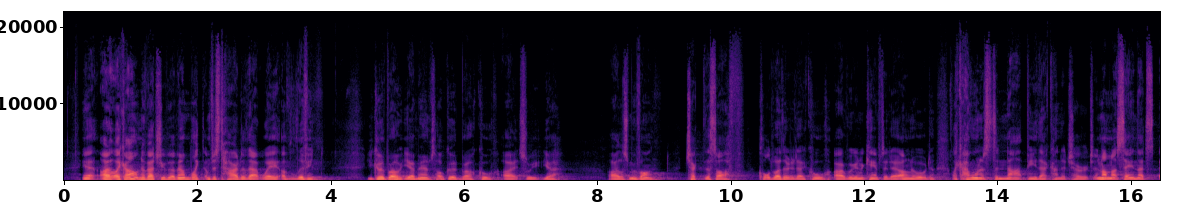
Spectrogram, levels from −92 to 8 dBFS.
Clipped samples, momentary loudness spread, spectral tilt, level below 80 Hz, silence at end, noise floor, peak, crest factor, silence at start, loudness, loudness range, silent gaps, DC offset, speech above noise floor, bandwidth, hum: under 0.1%; 12 LU; -7 dB/octave; -80 dBFS; 0.1 s; -64 dBFS; -8 dBFS; 22 dB; 0.3 s; -29 LUFS; 6 LU; none; under 0.1%; 36 dB; 18.5 kHz; none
